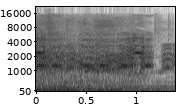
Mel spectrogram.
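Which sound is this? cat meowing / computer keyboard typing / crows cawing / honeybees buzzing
crows cawing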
